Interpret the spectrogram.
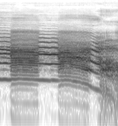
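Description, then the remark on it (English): A man belts out a loud, piercing, high-pitched scream like a heavy metal singer, in two sustained bursts with a brief break, the second one trailing off into a harsh, raspy edge. “I had to do the scream.”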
